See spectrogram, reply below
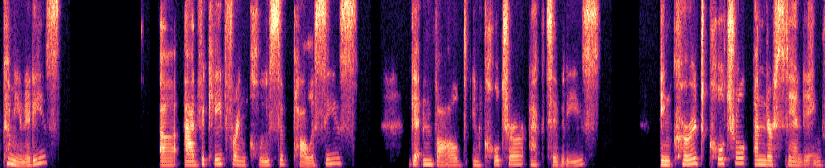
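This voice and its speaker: Casting: woman, middle-aged, earnest parent presenter, slightly low register, slow delivery, informal teaching style. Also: dry recording. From El Salvador. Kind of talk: informal educational presentation with personal experience.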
